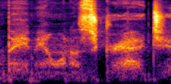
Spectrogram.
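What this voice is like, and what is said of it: Exaggerated whisper. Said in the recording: “My whisper is on 1,000 right now”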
